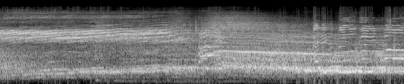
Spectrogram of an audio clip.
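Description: A female performer's voice shouting through the stage microphone amid crowd cheering. A high cry rises in pitch for about two seconds, then gives way to a long held high note.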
